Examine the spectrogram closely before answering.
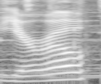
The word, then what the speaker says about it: gyro: It's actually pronounced gyro. It's not pronounced the way it's spelled.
